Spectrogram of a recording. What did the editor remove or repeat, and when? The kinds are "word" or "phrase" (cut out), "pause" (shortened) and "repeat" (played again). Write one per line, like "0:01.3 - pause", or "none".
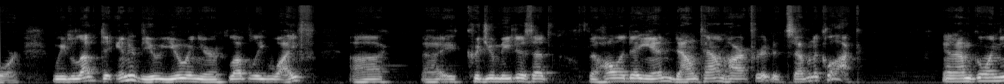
none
